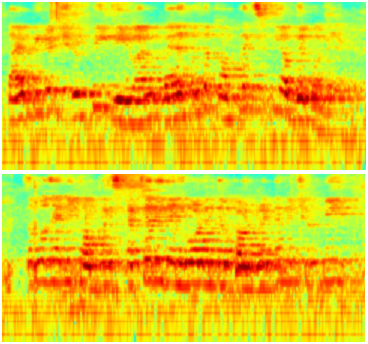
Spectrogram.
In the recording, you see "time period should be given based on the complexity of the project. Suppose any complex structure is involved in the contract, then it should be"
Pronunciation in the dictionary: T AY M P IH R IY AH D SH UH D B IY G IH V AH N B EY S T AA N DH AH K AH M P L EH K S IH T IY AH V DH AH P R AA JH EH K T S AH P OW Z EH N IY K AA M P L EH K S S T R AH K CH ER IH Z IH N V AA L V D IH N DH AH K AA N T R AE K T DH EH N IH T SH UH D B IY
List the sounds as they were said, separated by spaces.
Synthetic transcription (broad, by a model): T AY M P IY R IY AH D SH UH D B IY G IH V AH N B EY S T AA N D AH K AH M P L EH K S IH T IY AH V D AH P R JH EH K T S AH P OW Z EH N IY K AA M P L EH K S S T R AH K CH ER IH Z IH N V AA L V IH N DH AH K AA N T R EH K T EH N IH T SH UH D B IY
